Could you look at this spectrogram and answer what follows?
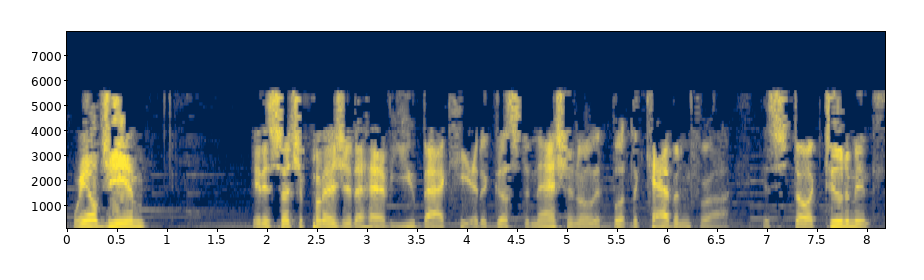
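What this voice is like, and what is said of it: Imitates another person's southern voice. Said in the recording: “my southern ass, my cracker ass ... me, Hootie Johnson”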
